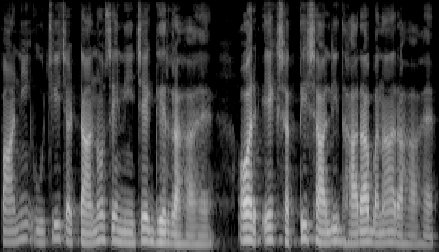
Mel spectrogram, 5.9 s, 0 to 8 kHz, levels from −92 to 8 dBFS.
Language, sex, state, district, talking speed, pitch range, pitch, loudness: Hindi, male, Jharkhand, Ranchi, 155 wpm, 115-145 Hz, 125 Hz, -22 LUFS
